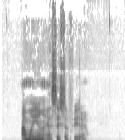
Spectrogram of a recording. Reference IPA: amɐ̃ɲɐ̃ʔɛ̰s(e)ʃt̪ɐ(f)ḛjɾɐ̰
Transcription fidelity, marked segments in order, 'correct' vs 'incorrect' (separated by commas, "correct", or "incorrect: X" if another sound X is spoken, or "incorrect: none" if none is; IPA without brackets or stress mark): correct, correct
